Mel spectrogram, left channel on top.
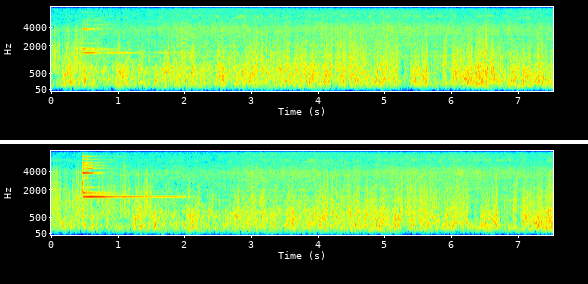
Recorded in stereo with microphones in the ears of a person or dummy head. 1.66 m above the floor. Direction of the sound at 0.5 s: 50° right (ahead or behind).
